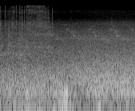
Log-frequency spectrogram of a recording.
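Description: Wind buffeting the microphone outdoors: a steady low rumble with no distinct events.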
